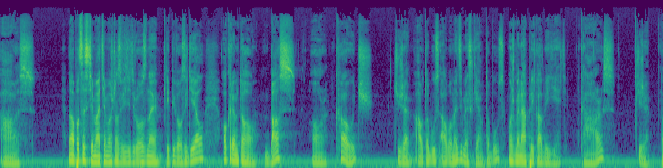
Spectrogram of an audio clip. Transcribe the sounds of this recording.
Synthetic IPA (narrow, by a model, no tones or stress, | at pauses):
ʔas | nɔapɔt͡sɛscɛmaːcɛmɔʒnɔzɟʋiɟɪɛɟɾʊɔznɛt̪ipiʋɔziɟɪɛl | ʔɔkɾɛmt̪ɔɦɔbas | ɔɾkʰɔʊt͡ʃ | t͡ʃiʒɛa̰ʊt̪ɔbuza̰lɛbɔmɛd͡zimɛskiːaʊt̪ɔbusmʊɔʒɛmɛnapɾiːklad̪ʋiɟɪɛc | kʰaːɾs | t͡ʃiʒɛ | nɔ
